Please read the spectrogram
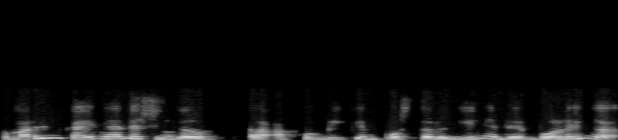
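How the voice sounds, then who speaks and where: Her intonation is lively. This woman talks at a very fast pace. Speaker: bootcamp instructor. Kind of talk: online lecture. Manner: fast, animated.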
